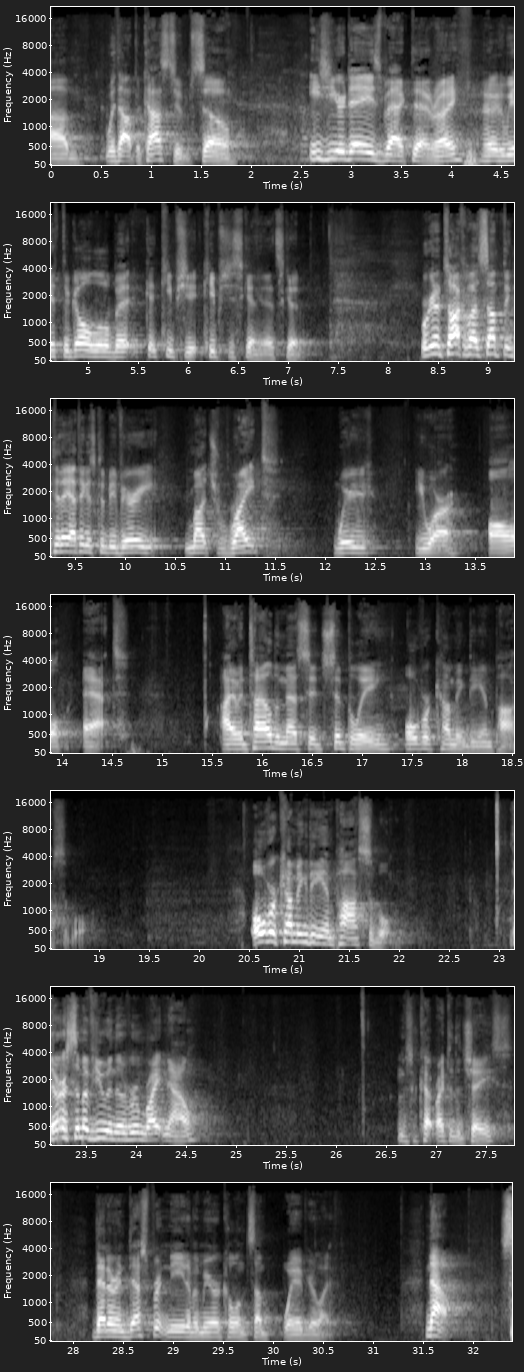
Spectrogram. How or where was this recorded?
large echoing room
